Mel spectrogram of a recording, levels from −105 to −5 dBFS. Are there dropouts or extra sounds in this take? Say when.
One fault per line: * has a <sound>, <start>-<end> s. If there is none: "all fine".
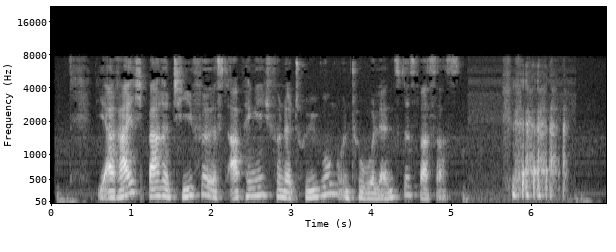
* has a laugh, 5.6-6.5 s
